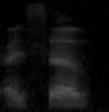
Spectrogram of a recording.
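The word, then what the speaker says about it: עשו: In Hebrew it's Esav. Even though most Jews today won't pronounce the Ein.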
